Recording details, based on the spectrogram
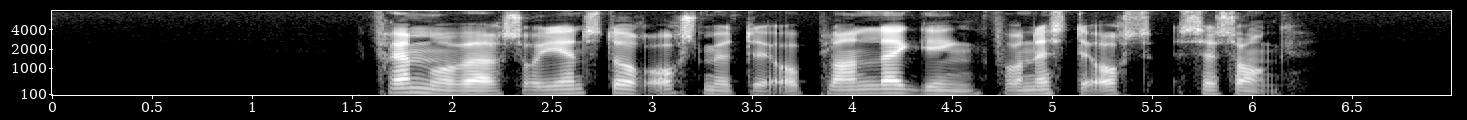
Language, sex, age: Norwegian, male, 36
